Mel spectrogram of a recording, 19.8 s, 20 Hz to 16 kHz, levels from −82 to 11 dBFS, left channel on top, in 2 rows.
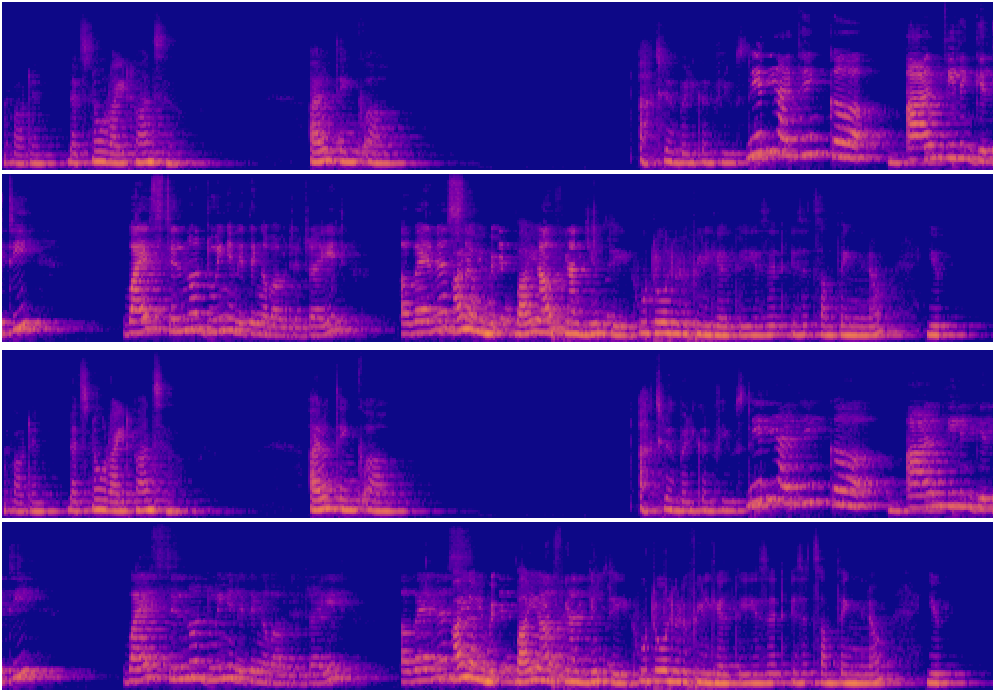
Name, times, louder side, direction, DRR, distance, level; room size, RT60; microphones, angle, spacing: voice 1, 0.0-1.8 3.1-4.0 6.4-7.4 8.8-9.0 14.2-18.7 19.1-19.3, right 1 dB, 20° right, 7 dB, 1.3 m, -27 dB
voice 2, 7.4-8.7 9.0-10.3 11.1-13.3 13.9-15.0 15.3-15.7, left 2 dB, 90° left, 5 dB, 2.4 m, -31 dB
19.0 x 12.0 x 5.4 m, 0.85 s
head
